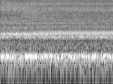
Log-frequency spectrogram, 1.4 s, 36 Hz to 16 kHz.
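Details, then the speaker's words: LF Bros 5 kW diesel heater running off a Jackery 500 power station at about 14 °C, drawing roughly 34–35 W, blowing heat; steady hum with smooth blower whoosh, no stumbles, running normally. "I think last time I I ran about 40 Watts when you crank it up it runs a little bit more so yeah it's going it's blowing some heat out"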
